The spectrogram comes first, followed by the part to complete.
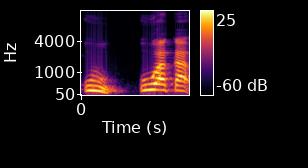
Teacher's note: ऊ का जब आप उच्चारण करते हैं तो आपकी मुख की आकृति कैसी हो जाती है, गोल हो जाती है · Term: वर्तुल स्वर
